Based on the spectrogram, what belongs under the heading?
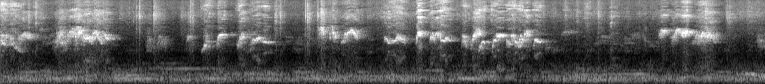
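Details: Red-whiskered bulbul pouring out morning song while being trained in the old-forest double-note style. Dense runs of bright whistled phrases fill the clip with brief gaps, over faint low rumbling and wing flutters.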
